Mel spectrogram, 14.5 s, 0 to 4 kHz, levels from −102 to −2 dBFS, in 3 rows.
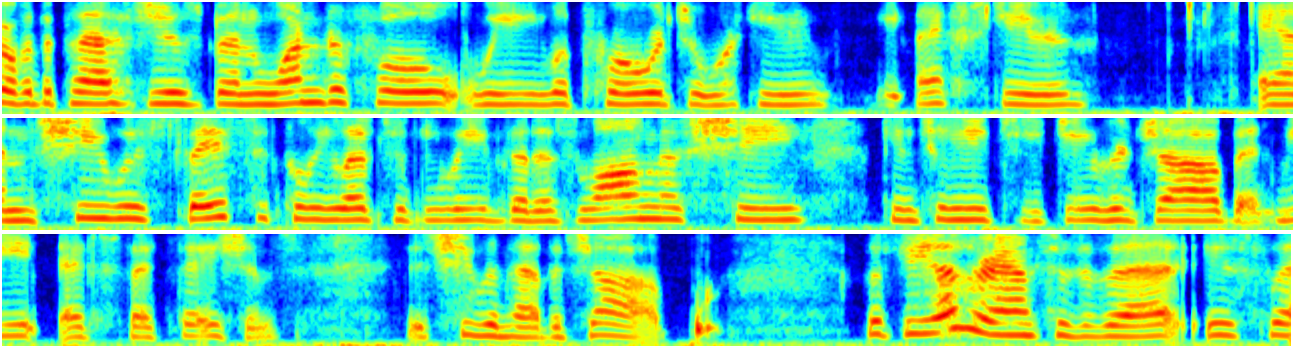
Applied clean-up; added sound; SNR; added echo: neural diffusion model UNIVERSE++.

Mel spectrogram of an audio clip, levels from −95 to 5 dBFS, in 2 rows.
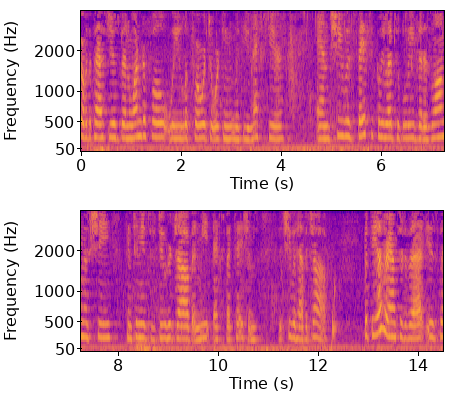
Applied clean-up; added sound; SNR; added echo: none; Trickle, dribble / Sink (filling or washing) + Waves, surf; 15 dB; none.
